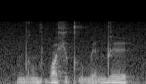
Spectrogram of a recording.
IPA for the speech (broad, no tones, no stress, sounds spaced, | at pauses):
n d ɒ ŋ ɡ u b ɒ xʲ e kʷʼ e m e n d e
